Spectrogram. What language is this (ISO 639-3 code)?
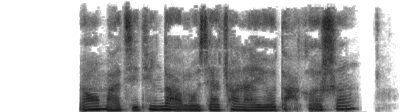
zho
